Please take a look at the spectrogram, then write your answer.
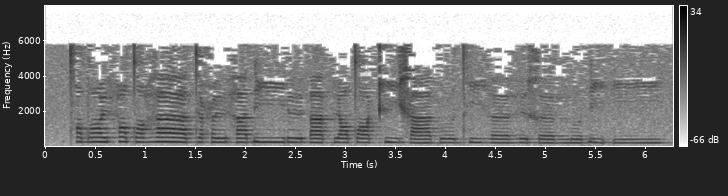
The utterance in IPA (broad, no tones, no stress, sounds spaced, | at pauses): tʰ ʏ dˤ ʏː h ʏ tˤ œ ɦ aː t ʏ ħ ʏː h a ɗ iː ɾ ʏː ʔ a k ʏː tˤ ʊː kʰ i x aː k ʊː tʰ i ɦ œː ɦ ʏ x œː ŋ͡m ʊː ɗ i ʔ iː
